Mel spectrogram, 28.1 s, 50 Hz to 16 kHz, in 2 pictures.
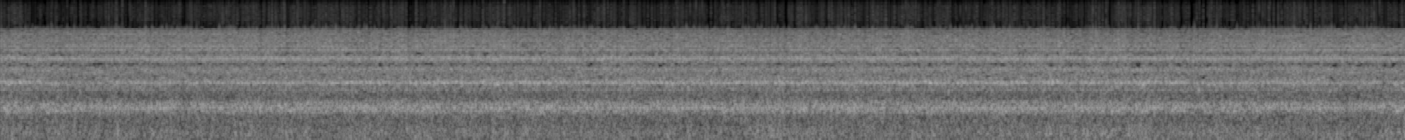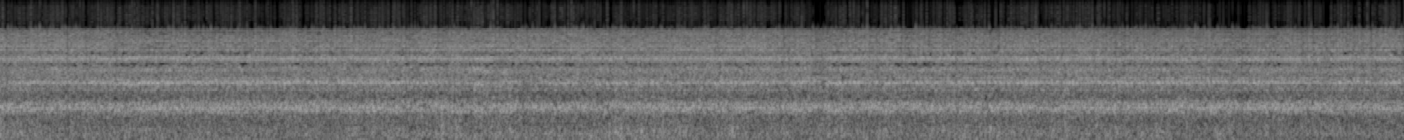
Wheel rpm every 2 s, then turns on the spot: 230, 240, 230, 230, 230, 230, 230, 230, 230, 230, 230, 230, 240, 230.
none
